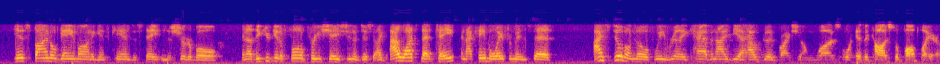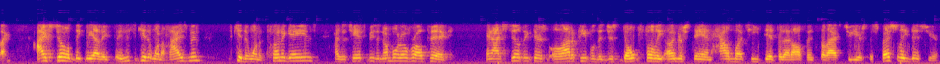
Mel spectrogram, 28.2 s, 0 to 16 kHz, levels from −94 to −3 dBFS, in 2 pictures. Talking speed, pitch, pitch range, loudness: 255 wpm, 155 Hz, 140-180 Hz, -19 LUFS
